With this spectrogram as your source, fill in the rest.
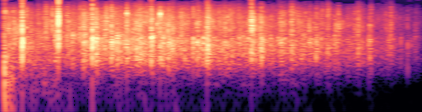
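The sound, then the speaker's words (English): An audience applauds the panelists at an Atlantic Council event with dense, continuous clapping from many people that starts strong and gradually thins out over a few seconds. “Please give our thanks to the panelists.”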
